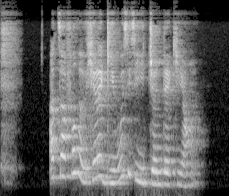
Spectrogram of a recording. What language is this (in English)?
Kabyle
